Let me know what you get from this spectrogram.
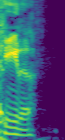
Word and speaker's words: Pena: Is that how you pronounce it? – Pena. That's how he says it.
